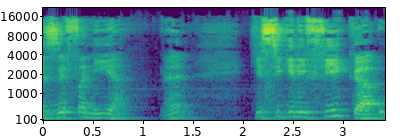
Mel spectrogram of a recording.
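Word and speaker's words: צפניה: diz o fone as lá no hebraico a gente tem uma pronúncia um pouco diferente seria Z Fania né que significa o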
